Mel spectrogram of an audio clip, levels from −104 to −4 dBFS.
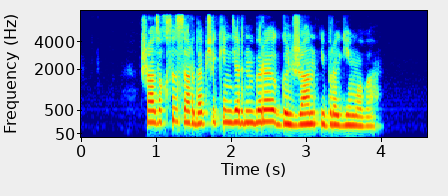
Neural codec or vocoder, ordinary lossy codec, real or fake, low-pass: none; none; real; 7.2 kHz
